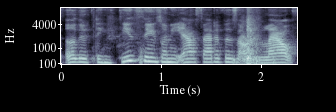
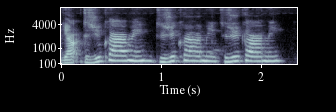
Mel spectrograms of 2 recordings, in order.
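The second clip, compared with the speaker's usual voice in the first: higher, repeated questioning call; calling round the house; 6 semitones higher than usual. Retold or imitated. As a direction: ask the household, one quick query after another. Acts out asking round the house.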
